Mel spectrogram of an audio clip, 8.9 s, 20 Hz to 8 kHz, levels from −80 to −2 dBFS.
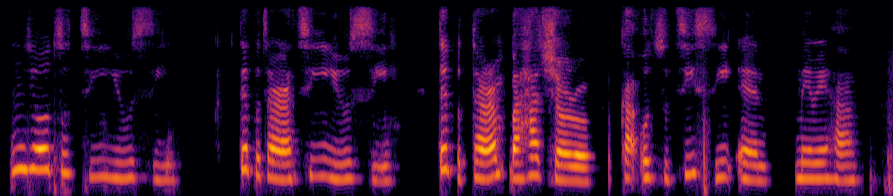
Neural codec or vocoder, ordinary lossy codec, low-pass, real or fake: codec, 16 kHz in and 24 kHz out, 1 kbps, XY-Tokenizer; AAC, 32 kbps; 7.2 kHz; fake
